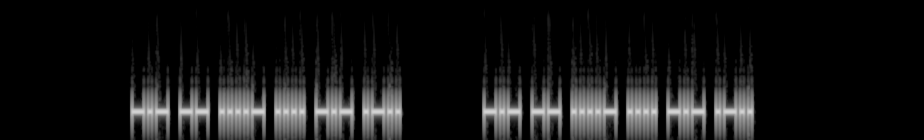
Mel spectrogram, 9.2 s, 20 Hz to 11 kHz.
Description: Morse code, heard as a keyed tone, about 32 wpm, 700 Hz. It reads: KM4HKL KM4HKL
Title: USA Call Signs - 6 Characters - Repeated 2x - 30wpm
